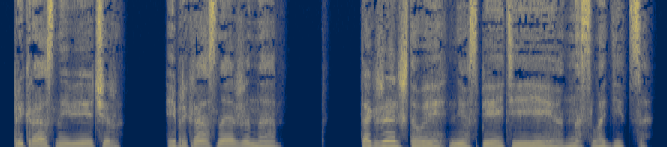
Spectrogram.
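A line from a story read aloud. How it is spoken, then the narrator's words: Sigh. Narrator (Russian): вздохнул незнакомец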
